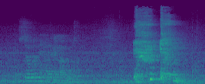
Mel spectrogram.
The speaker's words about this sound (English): Too many coughs.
